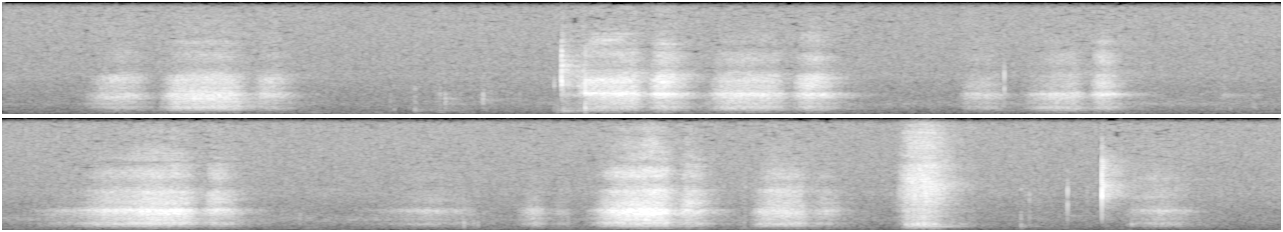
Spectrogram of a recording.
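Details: Deliberately induced sneezes: repeated sharp airy sneeze bursts with gasping in-breaths between them, ending in a nose blow into a handkerchief.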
